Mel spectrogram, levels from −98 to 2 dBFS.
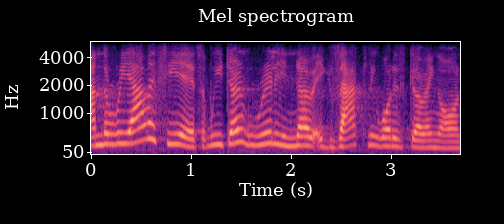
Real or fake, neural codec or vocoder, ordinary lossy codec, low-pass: real; none; Opus, 16 kbps; 5.4 kHz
